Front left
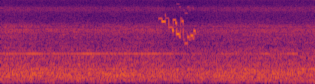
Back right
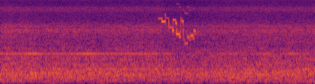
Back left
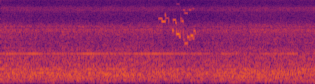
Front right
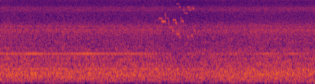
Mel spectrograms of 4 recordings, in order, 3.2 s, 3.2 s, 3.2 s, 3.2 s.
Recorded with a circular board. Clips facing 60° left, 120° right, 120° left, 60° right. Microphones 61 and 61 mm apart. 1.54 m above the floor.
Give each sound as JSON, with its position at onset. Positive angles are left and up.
{"t": 1.6, "sound": "a ringtone", "azimuth_deg": 150}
